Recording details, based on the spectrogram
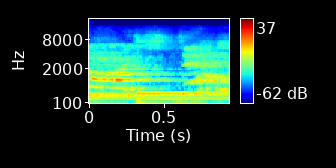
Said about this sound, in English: you can hear my son in the background. He's pretty excited about this.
